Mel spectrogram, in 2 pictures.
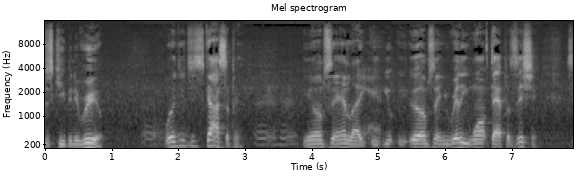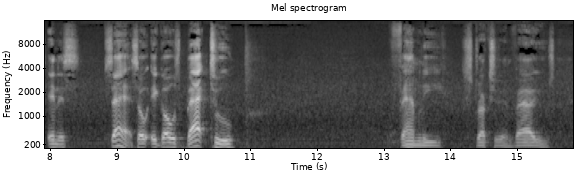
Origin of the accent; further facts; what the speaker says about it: Oakland, California, United States; well, I come from Oakland, California. You know what I'm saying? The birth of the Panthers and stuff like that.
